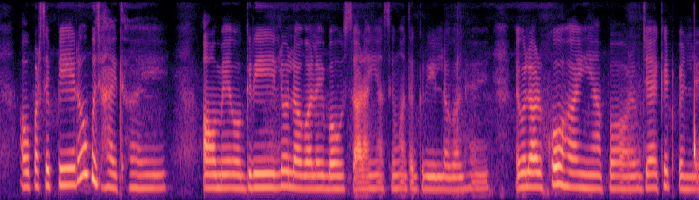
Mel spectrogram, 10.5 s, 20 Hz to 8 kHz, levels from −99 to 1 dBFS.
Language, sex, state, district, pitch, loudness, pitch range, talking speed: Bajjika, female, Bihar, Vaishali, 205 Hz, -23 LUFS, 190-215 Hz, 165 wpm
